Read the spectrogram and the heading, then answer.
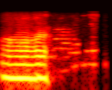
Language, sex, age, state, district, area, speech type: Assamese, male, 60+, Assam, Charaideo, urban, conversation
